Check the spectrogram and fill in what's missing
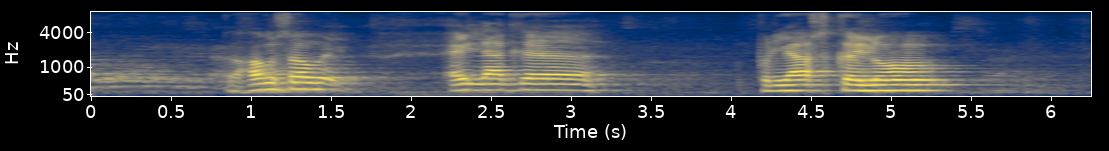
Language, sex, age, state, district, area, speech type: Maithili, male, 60+, Bihar, Araria, rural, spontaneous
